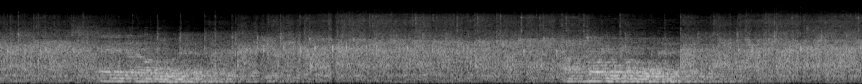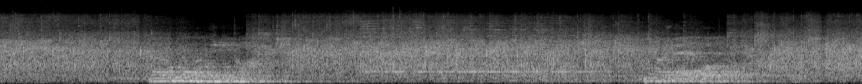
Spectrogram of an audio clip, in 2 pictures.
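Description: A group of women and men sings together in short phrases.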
